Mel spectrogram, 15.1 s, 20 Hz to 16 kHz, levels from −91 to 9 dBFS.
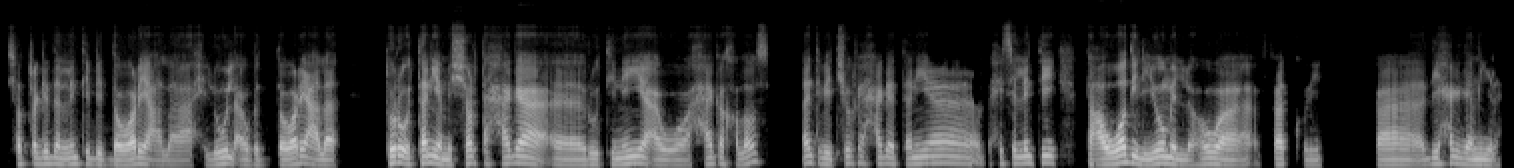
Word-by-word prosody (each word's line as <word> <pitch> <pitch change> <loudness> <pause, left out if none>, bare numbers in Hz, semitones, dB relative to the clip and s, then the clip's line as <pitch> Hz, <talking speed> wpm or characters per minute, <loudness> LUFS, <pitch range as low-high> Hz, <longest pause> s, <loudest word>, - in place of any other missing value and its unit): شاطرة 130 +1 -2
جدًا 135 +1 -1
اللي 125 0 -1
أنتِ 130 0 -6
بتدوّري 120 +1 +3
على 105 -1 -5
حلول 125 +7 -2
أو 110 0 -3
بتدوّري 115 +5 +1
على 110 -4 +2 0.5
طُرُق 150 +2 +6
تانية 150 0 +5
مش 115 -1 -2
شرط 145 0 0
حاجة 140 +2 +1
آآ، 115 -4 0
روتينية 125 +5 -1
أو 110 -2 -2
حاجة 135 +4 -5
خلاص، 150 +10 -5 0.3
فأنتِ 150 -1 -2
بتشوفي 140 +5 -5
حاجة 135 -1 -3
تانية، 135 +4 -3 0.6
بحيث 140 0 -11
اللي 145 +1 0
أنتِ 150 +1 -5 0.4
تعوّضي 130 +7 +6
اليوم 135 +3 +3
اللي 110 -3 +1
هو 115 -2 +1 0.2
فاتكم 125 -2 -2
دي، 105 0 -11 0.5
فدي 110 +2 -2
حاجة 140 +1 -3
جميلة. 115 -3 -1
125 Hz, 145 wpm, -23 LUFS, 115-140 Hz, 0.6 s, طُرُق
